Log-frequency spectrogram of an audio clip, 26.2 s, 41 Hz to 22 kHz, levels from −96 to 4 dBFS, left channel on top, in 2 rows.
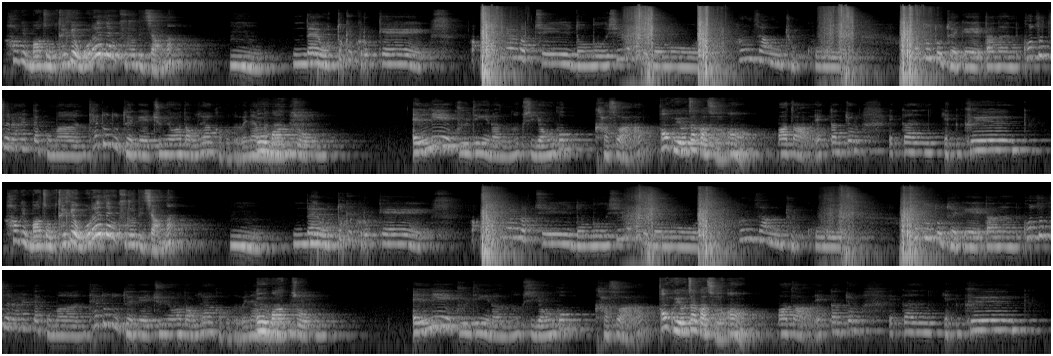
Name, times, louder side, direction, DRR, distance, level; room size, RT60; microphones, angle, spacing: voice 1, 0.0-2.2 3.8-3.9 16.3-17.2 21.3-22.4, right 2 dB, 50° right, 7 dB, 1.3 m, -33 dB
voice 2, 2.8-3.3 3.6-5.6 6.0-8.8 9.1-10.9 11.3-16.8 18.2-20.2 20.5-21.1 22.8-25.8, left 1 dB, 40° left, 4 dB, 1.5 m, -41 dB
sound 1, 6.0-6.5 7.7-8.2 8.7-9.0 10.2-10.7 11.2-11.6, left 5 dB, 70° left, 0.7 m, -33 dB
11.0 x 9.0 x 9.5 m, 1.1 s
head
